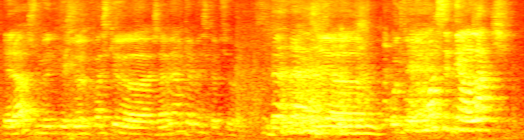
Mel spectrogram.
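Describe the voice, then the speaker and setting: A man's voice: a little high, animated, fairly quick, over a noisy crowd. A young man doing improvised stand-up comedy with the audience, talking in a loose, chatty way with many fillers and restarts, heard from a distant mic on a live stage. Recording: distant live room mic, strong echo, noisy.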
